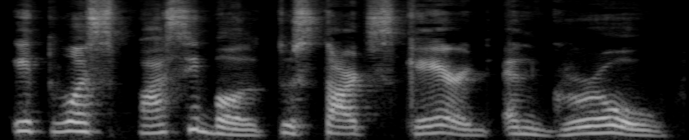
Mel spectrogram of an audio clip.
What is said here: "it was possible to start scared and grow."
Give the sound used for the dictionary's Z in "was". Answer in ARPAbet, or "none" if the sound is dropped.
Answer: S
